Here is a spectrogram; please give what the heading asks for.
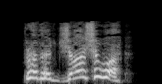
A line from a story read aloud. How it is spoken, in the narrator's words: the sister shrieked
